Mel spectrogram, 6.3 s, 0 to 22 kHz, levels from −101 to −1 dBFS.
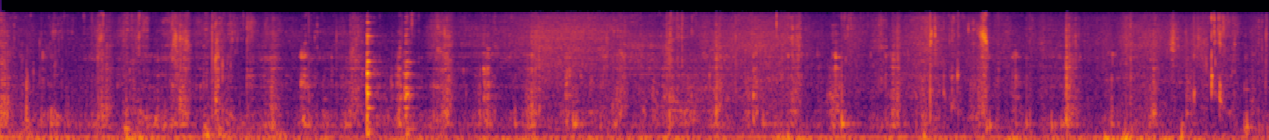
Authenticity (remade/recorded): recorded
